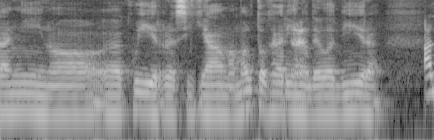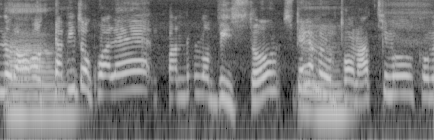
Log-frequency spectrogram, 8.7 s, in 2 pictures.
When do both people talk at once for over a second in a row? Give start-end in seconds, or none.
none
